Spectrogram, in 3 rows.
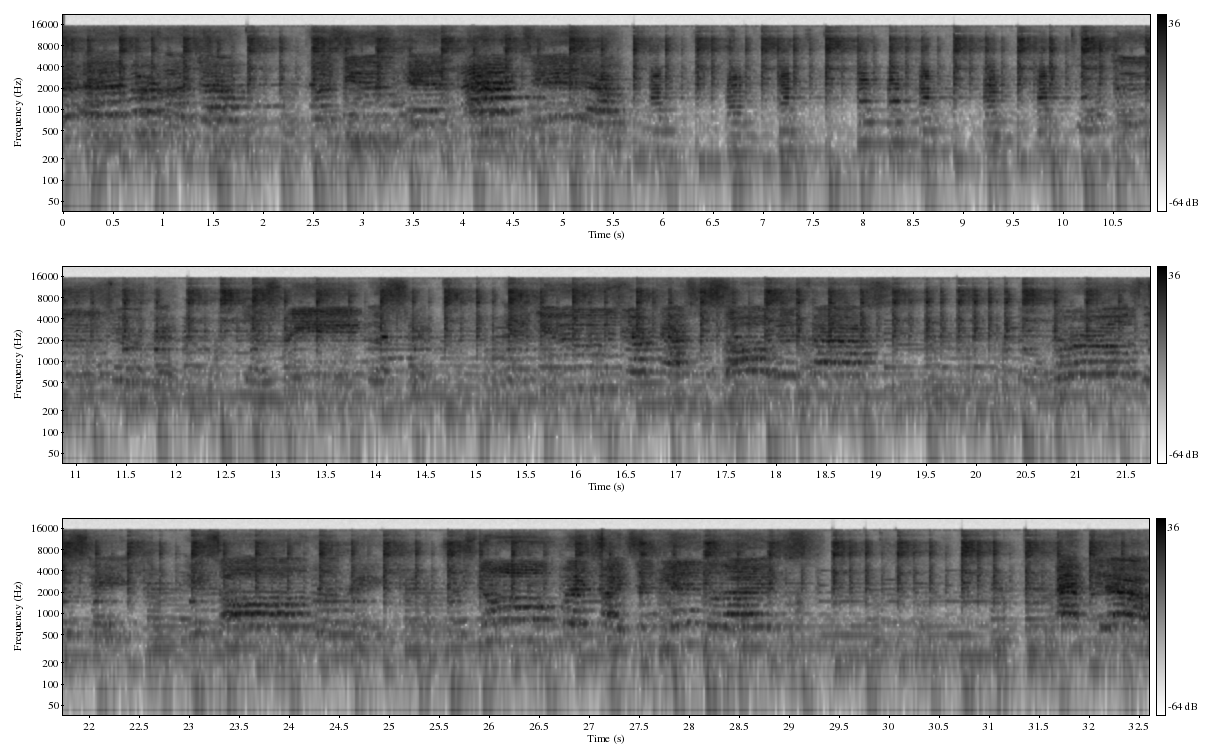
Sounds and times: Choir: 0:00.0 - 0:05.8, 0:10.1 - 0:12.1, 0:12.7 - 0:19.3, 0:20.5 - 0:29.3, 0:31.6 - 0:32.6.

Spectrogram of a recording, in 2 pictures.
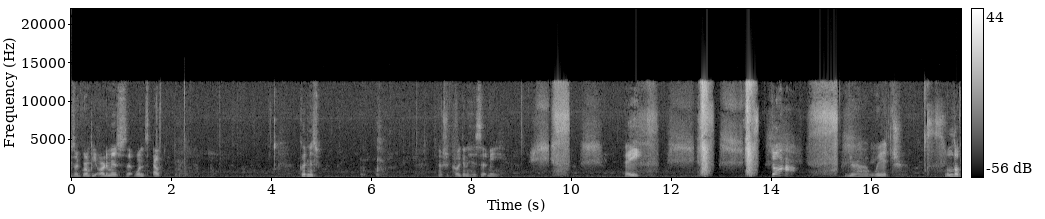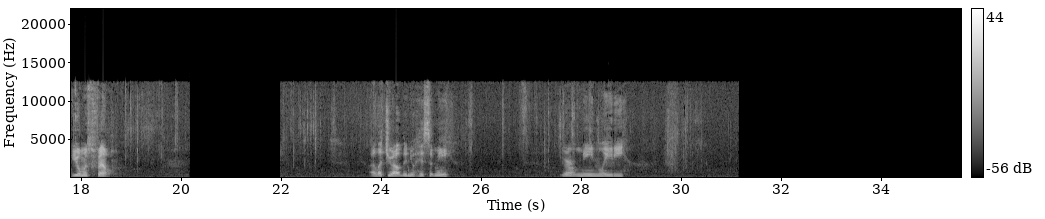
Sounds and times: Speech: 0:00.0 - 0:01.8, 0:23.8 - 0:25.5, 0:27.6 - 0:29.0.

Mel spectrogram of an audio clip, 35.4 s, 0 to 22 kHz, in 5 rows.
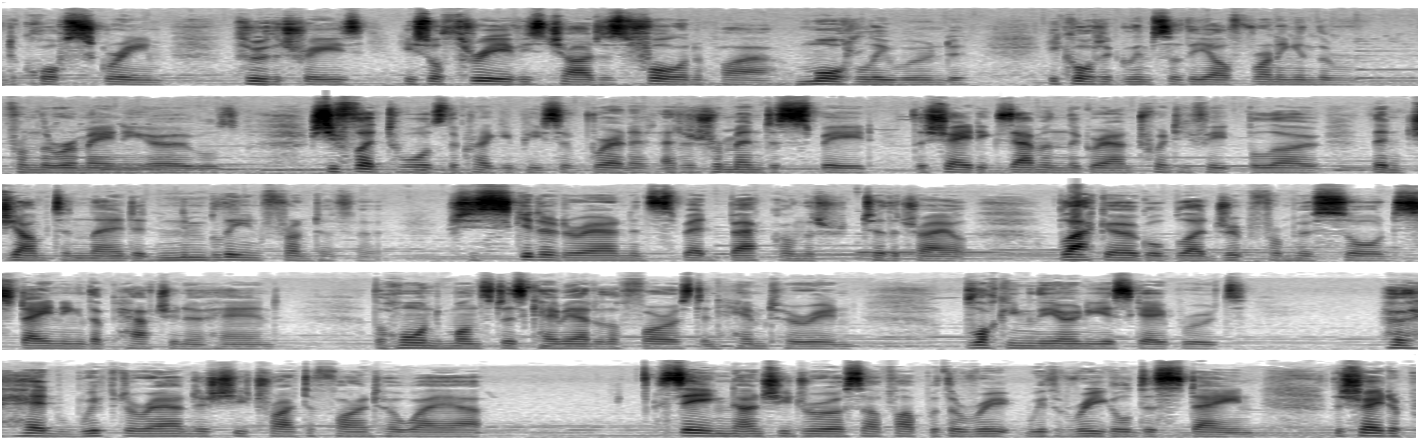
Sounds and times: Music: 0:00.0 - 0:35.3
Narration, monologue: 0:00.0 - 0:35.3.

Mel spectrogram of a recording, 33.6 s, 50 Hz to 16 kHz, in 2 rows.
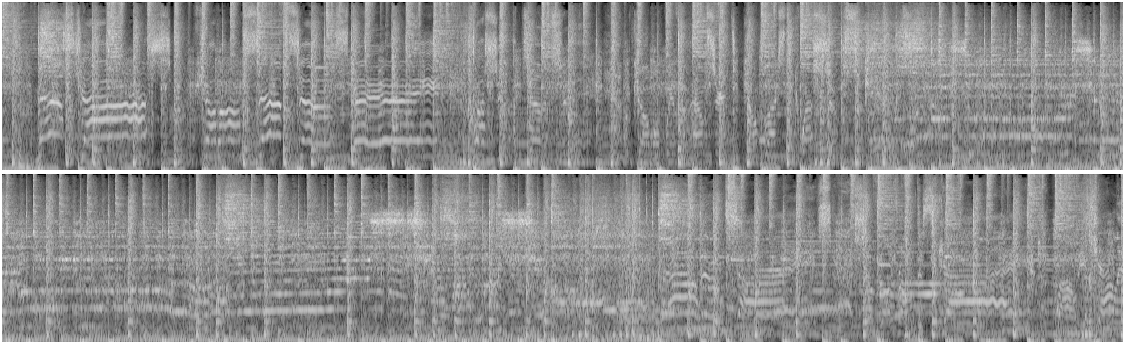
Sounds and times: Drum: 0:00.0 - 0:33.6
Drum kit: 0:00.0 - 0:33.6.

